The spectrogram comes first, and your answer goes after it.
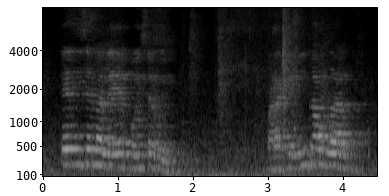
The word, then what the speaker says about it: Poiseuille: Difícil es pronunciar su apellido. Poiseuille.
